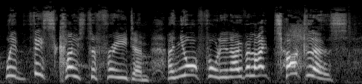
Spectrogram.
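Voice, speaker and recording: Casting: bossy, foul-mouthed woman crime leader, sharp voice, animated delivery, comedy audio drama. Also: very high voice, normal speed. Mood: exasperated. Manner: scolding, commanding, sweary. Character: foul-mouthed, bossy female gang leader, impatient and fierce.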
